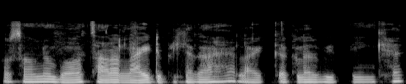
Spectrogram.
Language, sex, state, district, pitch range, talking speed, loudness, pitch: Hindi, male, Jharkhand, Ranchi, 105-120 Hz, 205 wpm, -20 LUFS, 110 Hz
